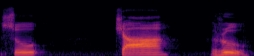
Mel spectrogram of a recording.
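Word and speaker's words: सुचारु: But this is not ka, the pronunciation is cha, C-H-A, right? And at the same time, whenever you see a line on top of an alphabet, the mouth opens. So the pronunciation for this would be S, U will su, C stands for C-H, su, cha, ru, right?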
